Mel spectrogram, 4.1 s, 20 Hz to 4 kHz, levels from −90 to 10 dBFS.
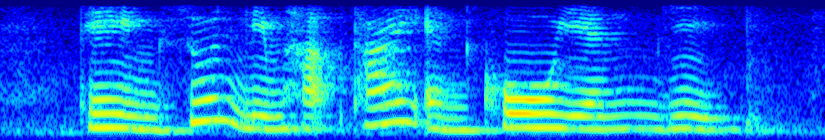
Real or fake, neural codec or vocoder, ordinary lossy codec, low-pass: real; none; none; 3.6 kHz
